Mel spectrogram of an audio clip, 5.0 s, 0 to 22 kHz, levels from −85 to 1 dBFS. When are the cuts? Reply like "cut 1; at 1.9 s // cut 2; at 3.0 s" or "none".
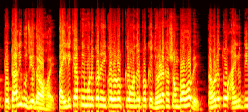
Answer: cut 1; at 1.1 s // cut 2; at 4.1 s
